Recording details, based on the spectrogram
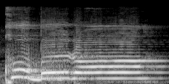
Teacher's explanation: دو زبر جو ہے وقف کے ٹائم ایک زبر ہو کے الف کے ساتھ ادا ہوتی ہے. تو یہاں پر را دو زبر نہیں ہے بلکہ را الف زبر را ہے کیونکہ یہاں پر ہم وقف کر رہے ہیں.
